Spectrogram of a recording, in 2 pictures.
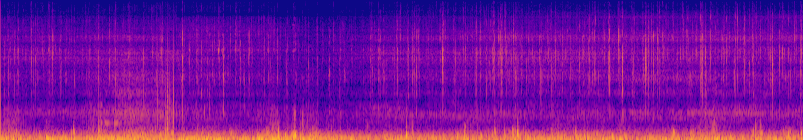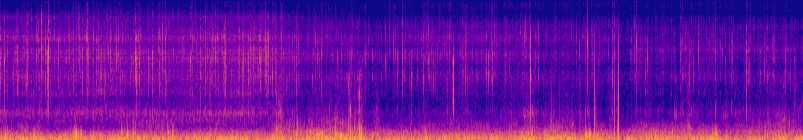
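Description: Underwater sound heard through a camera housing: a low rumble of moving water with many scattered clicks and crackles, and a faint steady hum that fades out about two-thirds of the way through.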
